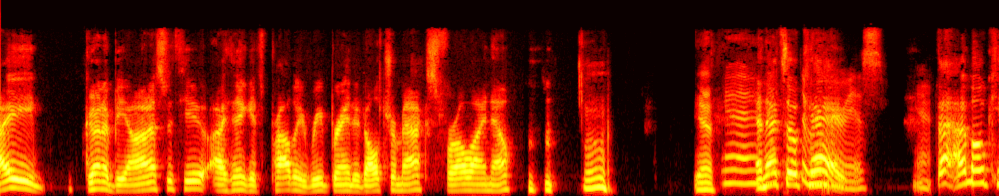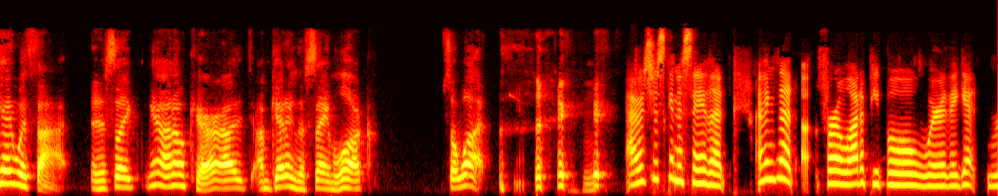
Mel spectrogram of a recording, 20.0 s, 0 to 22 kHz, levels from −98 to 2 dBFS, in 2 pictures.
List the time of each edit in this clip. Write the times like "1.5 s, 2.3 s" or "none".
none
